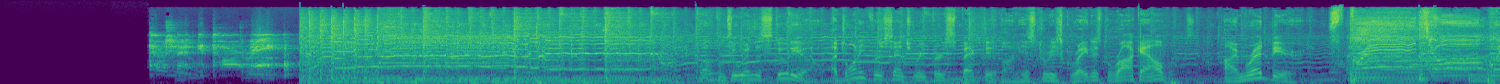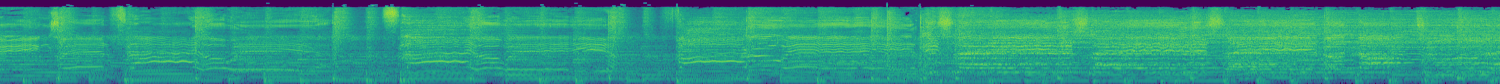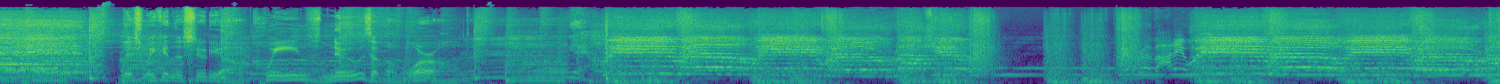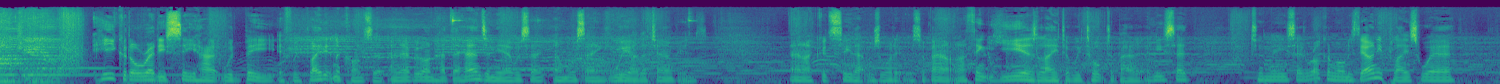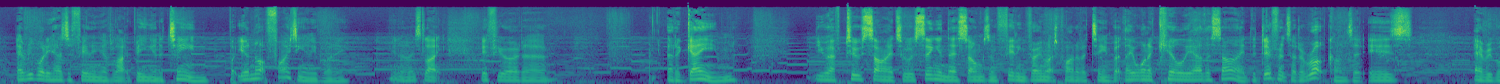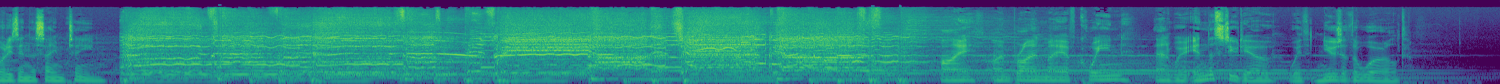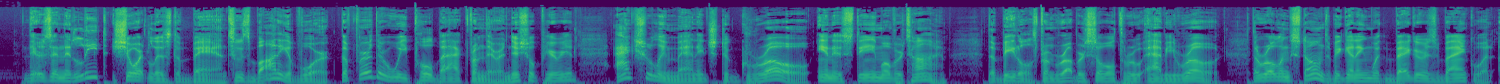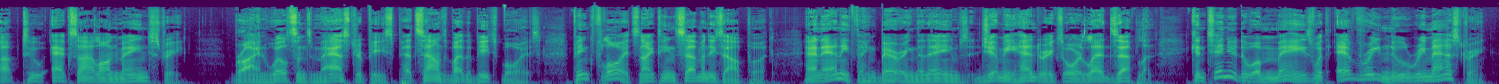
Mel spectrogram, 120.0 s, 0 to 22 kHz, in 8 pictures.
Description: With the October 1977 release of News of the World, London-based Queen moved into the upper echelons of international rock bands, with arena-filling (soon to be stadium-sized) anthems “We Will Rock You” and “We Are the Champions”. But my guest, Queen guitarist/composer Brian May, reminds us that News of the World also contains “Spread Your Wings”,”Get Down, Make Love”, and the under-appreciated mini-opera, “It’s Late” as well.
